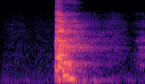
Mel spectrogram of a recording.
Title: HUGE COUGH ATTACK!!!!!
